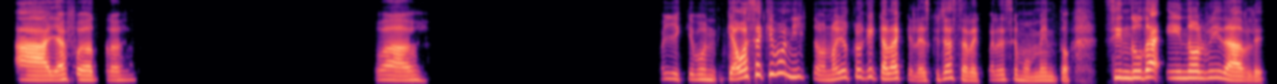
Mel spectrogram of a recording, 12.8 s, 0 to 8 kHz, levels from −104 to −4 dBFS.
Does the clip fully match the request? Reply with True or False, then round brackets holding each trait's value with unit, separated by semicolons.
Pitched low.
False (180 Hz)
